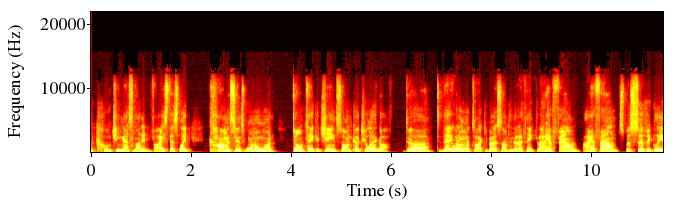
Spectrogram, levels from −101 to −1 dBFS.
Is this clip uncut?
no; 1 cut; at 6.8 s

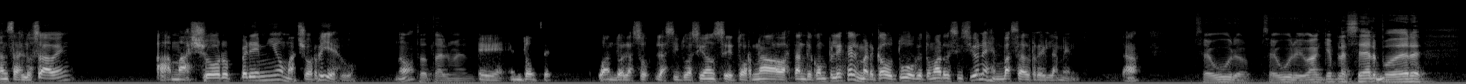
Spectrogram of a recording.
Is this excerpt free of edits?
no; 2 cuts; at 5.9 s, 11.9 s

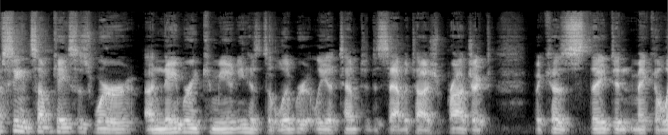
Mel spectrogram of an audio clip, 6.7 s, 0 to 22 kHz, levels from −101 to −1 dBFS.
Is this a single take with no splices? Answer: yes; 0 cuts

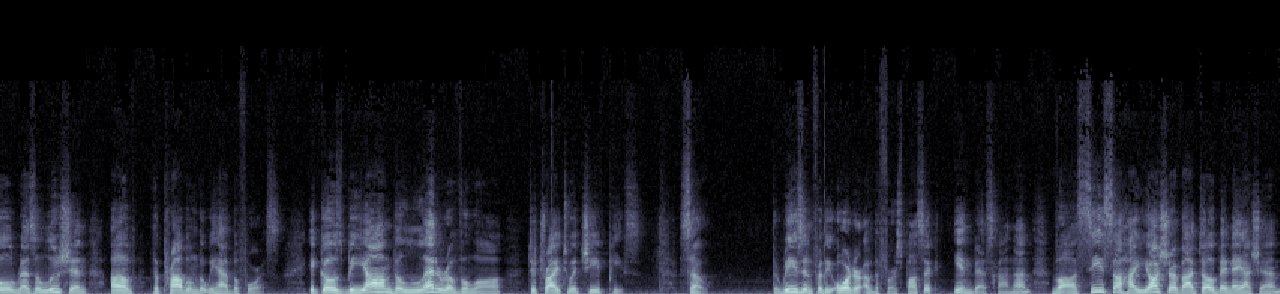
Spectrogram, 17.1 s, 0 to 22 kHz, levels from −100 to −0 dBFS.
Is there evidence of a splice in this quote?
yes; 1 cut; at 8.9 s

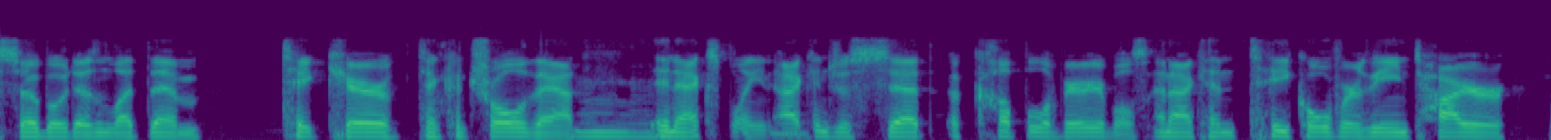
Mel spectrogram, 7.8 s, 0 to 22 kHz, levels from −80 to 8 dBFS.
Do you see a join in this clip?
no; 0 cuts

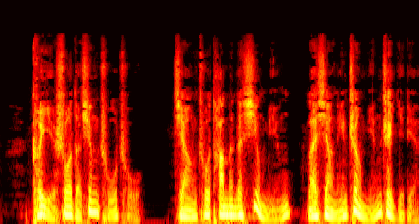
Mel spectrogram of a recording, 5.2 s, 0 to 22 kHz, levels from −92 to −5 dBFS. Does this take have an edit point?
yes; 2 cuts; at 1.0 s, 3.7 s

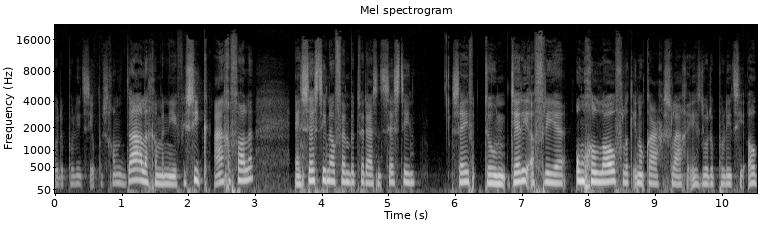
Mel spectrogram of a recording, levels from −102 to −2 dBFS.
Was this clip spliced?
yes; 3 cuts; at 2.3 s, 6.3 s, 7.7 s

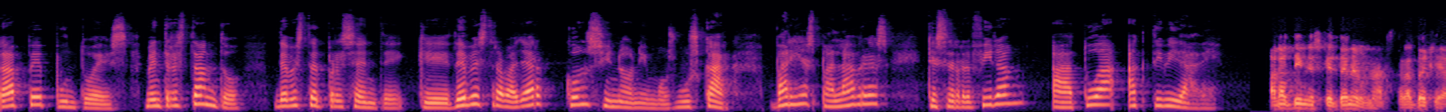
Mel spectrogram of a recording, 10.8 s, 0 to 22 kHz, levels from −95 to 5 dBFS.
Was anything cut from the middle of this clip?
yes; 1 cut; at 1.0 s

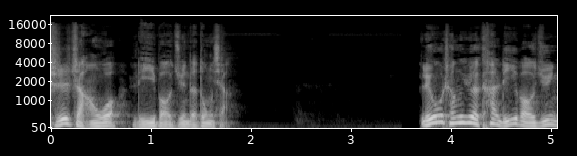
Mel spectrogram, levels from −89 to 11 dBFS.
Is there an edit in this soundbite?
yes; 1 cut; at 3.5 s

